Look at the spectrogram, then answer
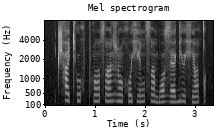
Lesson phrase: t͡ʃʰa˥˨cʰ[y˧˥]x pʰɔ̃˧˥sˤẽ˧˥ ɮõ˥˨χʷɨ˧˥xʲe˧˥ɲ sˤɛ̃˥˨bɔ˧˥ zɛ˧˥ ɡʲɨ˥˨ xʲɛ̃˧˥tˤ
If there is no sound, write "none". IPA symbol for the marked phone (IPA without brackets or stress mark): u˧˥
